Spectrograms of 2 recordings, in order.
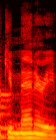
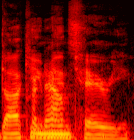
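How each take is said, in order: First: The word is said quickly with reduced syllables. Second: Every syllable of the word is pronounced separately. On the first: "it's called a documentary" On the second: "in my mind, I was enunciating it"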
